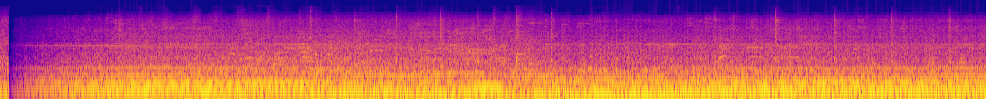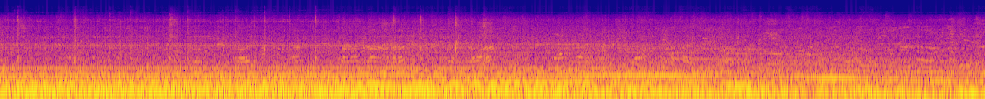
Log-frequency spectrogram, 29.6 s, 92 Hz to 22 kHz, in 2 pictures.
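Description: Cummins NT855 six-cylinder diesel engine of an MCW 302 diesel railcar droning steadily under way, heard from inside the passenger cabin. It fades in at the start, its note wavers around a third of the way in, and it falls near the end.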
